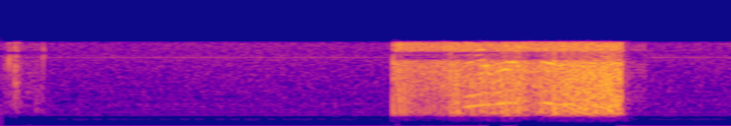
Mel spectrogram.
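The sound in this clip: Radio transmission static: a brief crackle at the start, a stretch of near silence, then a roughly one-second burst of band-limited hiss that cuts off abruptly.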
